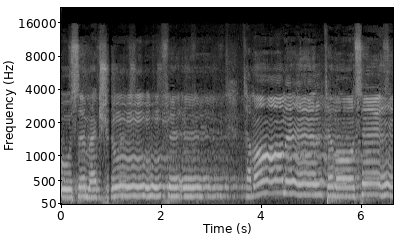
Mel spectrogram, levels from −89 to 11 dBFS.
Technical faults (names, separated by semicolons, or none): clock drift between sender and receiver; short stall from a late packet; repeated timing corrections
